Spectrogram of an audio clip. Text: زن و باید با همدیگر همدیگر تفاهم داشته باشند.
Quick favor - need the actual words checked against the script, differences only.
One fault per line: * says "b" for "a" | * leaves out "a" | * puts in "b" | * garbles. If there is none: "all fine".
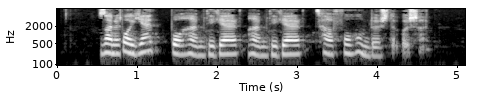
all fine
